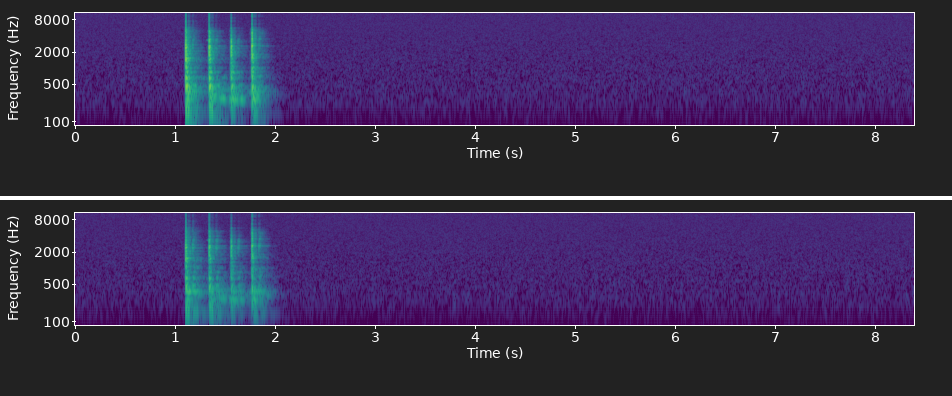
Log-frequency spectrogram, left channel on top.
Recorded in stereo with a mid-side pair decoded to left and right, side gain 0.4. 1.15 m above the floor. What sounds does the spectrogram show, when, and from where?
1.1 s tapping: 55° left, 0.9 m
